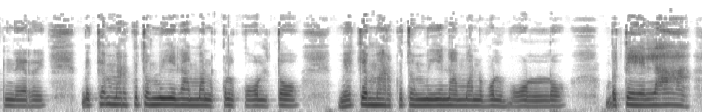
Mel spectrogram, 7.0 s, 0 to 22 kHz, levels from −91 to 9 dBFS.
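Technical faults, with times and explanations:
Throughout, MP2 compression: the speech sounds dull with a gurgling, granular roughness, likely from heavy MPEG Layer II coding at a rate that fits about 56 kbps. Bit-starved sub-bands flicker off, so the spectrogram shows blocky patches and nothing above 15.8 kHz.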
